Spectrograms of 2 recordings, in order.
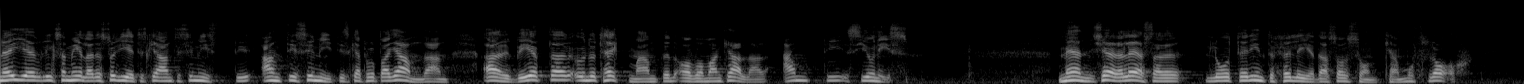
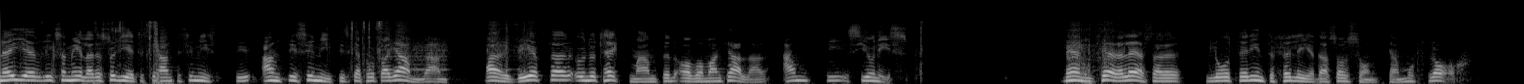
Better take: first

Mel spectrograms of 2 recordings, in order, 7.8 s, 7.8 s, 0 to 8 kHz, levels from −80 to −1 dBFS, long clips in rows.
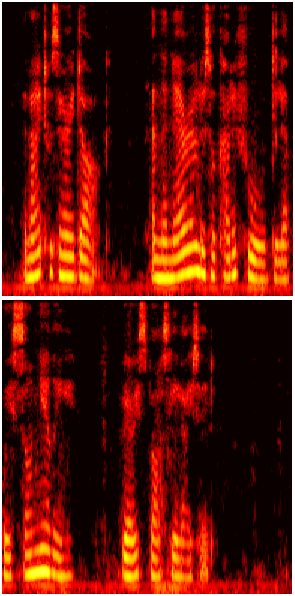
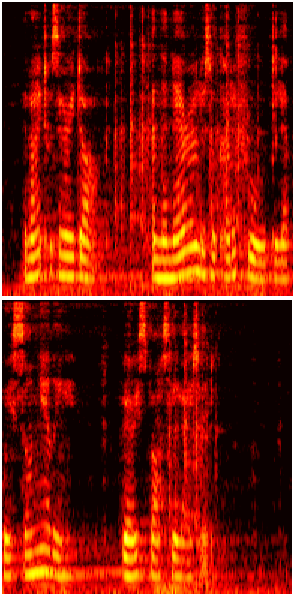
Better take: first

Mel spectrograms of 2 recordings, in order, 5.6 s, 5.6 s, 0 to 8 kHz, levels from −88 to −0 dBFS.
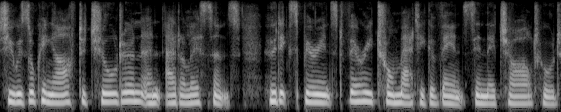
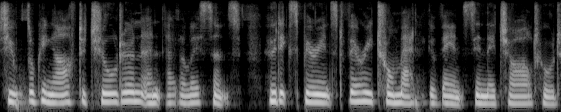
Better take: first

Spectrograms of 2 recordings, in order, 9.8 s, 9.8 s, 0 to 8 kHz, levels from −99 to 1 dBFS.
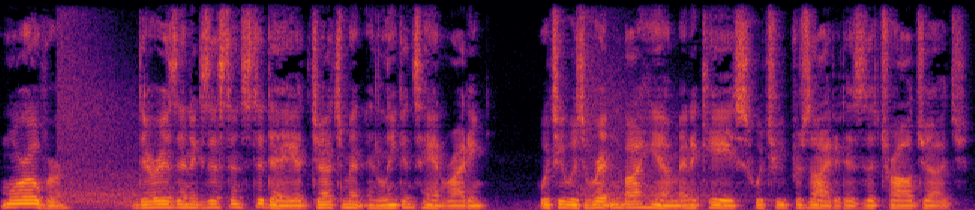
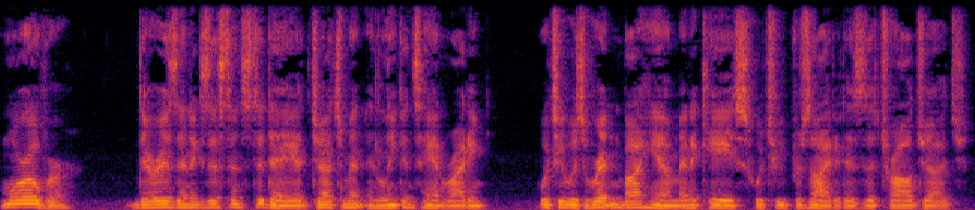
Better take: second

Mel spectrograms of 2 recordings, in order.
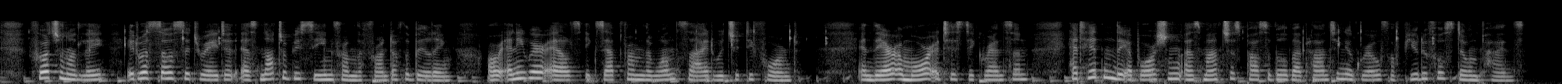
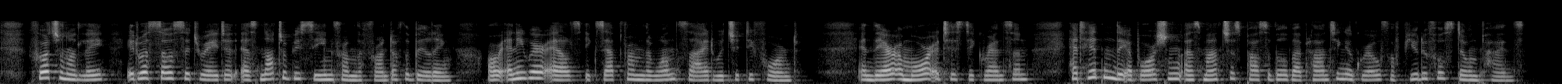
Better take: second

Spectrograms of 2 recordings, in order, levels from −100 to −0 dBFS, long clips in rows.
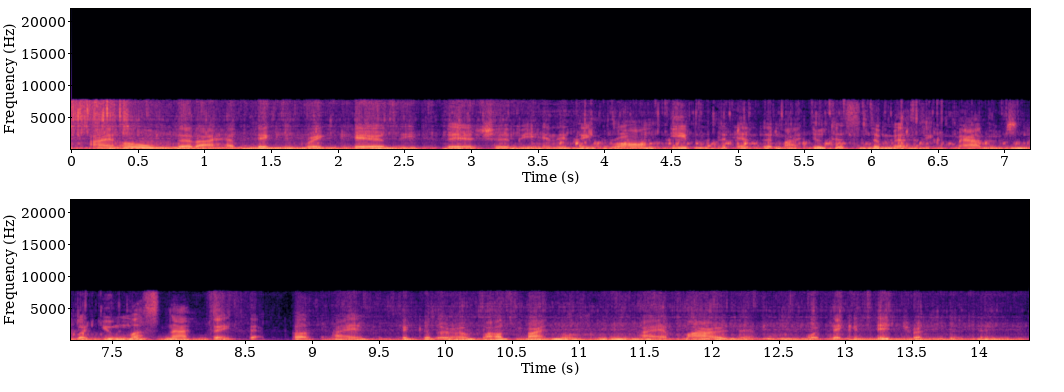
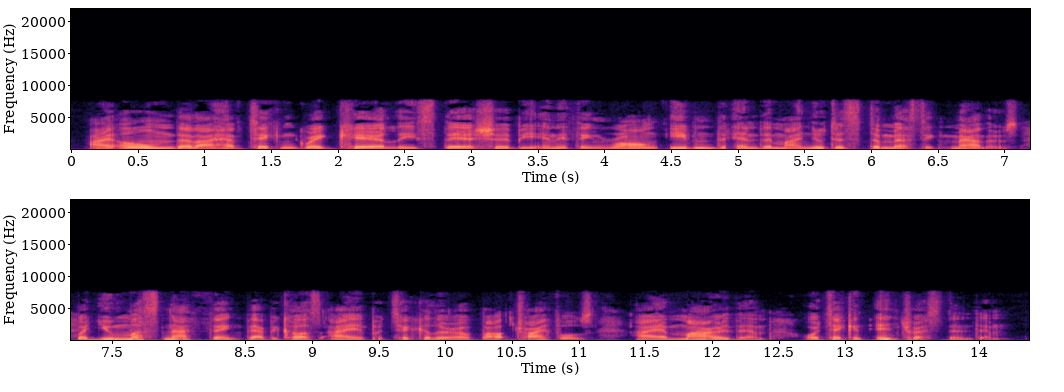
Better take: second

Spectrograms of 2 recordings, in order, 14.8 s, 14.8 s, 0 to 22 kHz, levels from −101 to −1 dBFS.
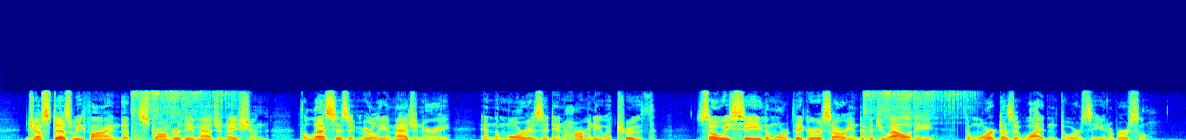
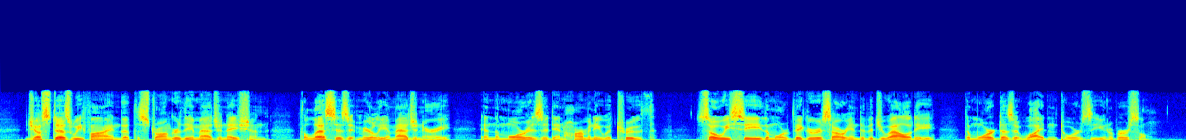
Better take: second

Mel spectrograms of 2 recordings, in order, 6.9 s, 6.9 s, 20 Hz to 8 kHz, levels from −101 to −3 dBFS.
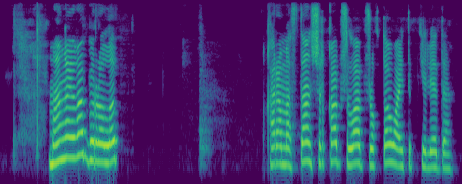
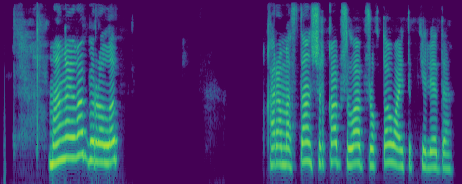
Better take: first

